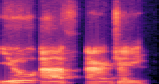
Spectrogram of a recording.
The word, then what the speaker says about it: UFRJ: How do I pronounce the name? Oh, UFRJ, UFRJ.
